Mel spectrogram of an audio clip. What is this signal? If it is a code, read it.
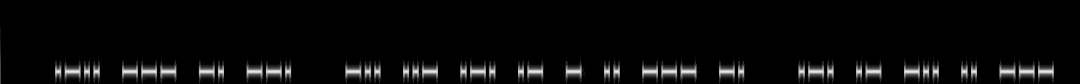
Morse code, heard as a keyed tone, about 25 wpm, spaced as for 20 wpm, 600 Hz. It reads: LONG DURATION RADIO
